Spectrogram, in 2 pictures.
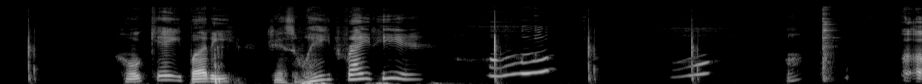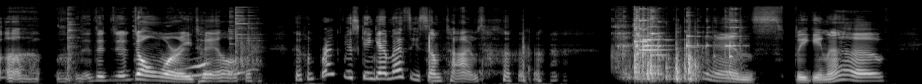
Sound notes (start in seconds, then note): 14.2 chuckles nervously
